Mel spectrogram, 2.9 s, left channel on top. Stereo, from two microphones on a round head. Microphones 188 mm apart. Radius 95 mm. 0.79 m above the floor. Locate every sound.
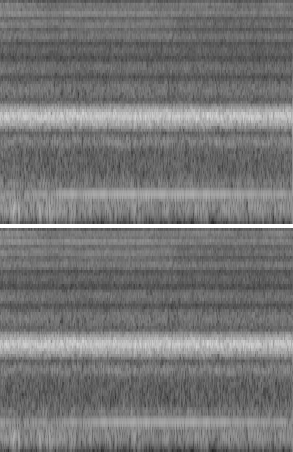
0.0 s an insect: 10° right (ahead or behind)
